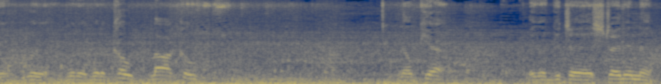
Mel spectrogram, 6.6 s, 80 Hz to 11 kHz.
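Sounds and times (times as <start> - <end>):
street traffic rumbling at a city bus stop at Lamar and Bellevue: 0.0 - 6.6
speech: 0.3 - 2.4, 4.0 - 6.6.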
